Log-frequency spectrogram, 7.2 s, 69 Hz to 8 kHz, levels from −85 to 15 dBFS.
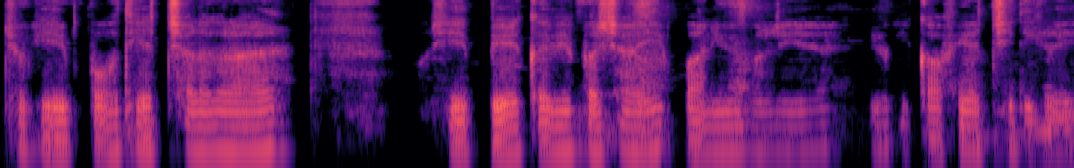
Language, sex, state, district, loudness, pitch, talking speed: Hindi, male, Jharkhand, Sahebganj, -23 LUFS, 115 Hz, 220 wpm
